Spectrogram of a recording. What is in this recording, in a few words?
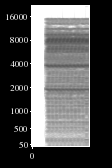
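Computer Read Out High Pitch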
